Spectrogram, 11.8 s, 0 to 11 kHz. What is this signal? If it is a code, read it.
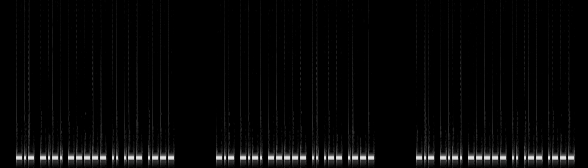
Morse code, heard as a keyed tone, about 30 wpm, 700 Hz. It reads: KC0IWJ KC0IWJ KC0IWJ
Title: USA Call Signs - 6 Characters - Repeated 3x - 30wpm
